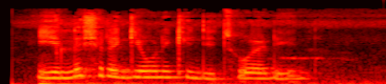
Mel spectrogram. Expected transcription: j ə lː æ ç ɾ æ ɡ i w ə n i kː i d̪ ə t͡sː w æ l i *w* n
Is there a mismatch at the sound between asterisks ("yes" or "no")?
yes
